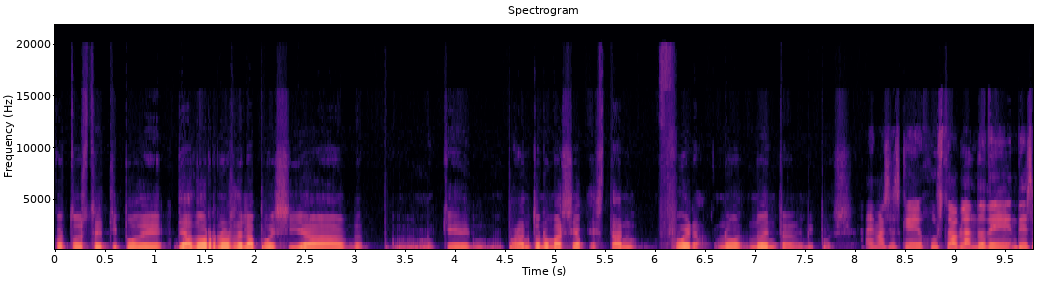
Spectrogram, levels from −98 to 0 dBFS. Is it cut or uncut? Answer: cut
